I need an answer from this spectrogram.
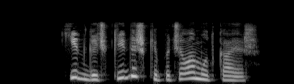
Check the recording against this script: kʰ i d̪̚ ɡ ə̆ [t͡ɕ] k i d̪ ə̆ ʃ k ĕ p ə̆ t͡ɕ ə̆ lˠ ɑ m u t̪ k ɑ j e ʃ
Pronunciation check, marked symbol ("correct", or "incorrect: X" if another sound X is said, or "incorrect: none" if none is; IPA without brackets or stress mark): correct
